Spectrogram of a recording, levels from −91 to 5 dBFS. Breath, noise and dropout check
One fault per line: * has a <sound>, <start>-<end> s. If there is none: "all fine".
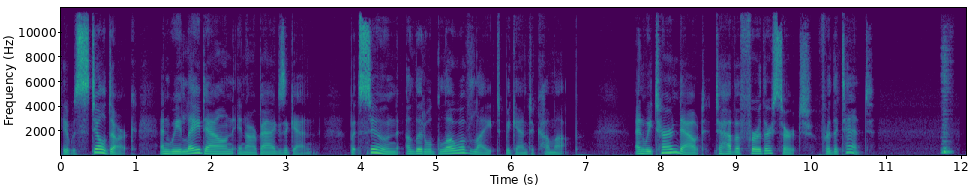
* has a whoosh, 11.7-11.9 s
